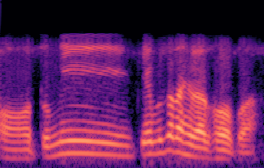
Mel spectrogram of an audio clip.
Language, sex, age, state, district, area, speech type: Assamese, male, 30-45, Assam, Jorhat, urban, conversation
